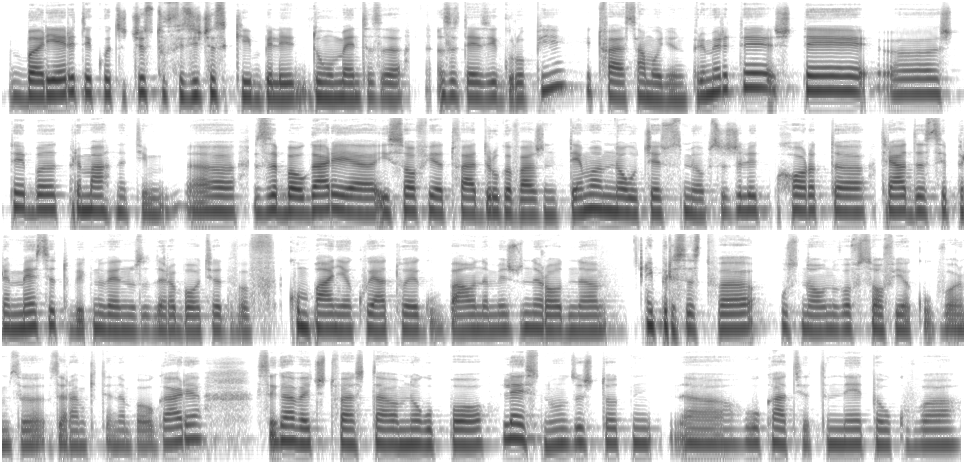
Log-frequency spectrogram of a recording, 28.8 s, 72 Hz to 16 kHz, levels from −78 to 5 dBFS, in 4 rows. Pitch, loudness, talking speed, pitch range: 175 Hz, -25 LUFS, 155 wpm, 165-190 Hz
